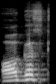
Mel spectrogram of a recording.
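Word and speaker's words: August: उसके बाद अगस्त है, ये इसका प्रोनाउंसिएशन जो है ये थोड़ा ठीक कर लेते हैं।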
